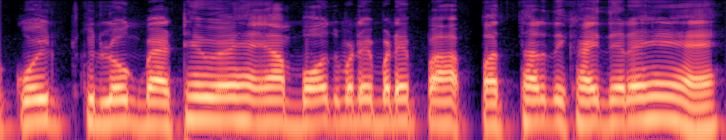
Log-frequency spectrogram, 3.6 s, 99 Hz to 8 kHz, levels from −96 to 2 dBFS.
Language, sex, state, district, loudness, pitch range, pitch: Hindi, male, Jharkhand, Garhwa, -11 LUFS, 165-180 Hz, 175 Hz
